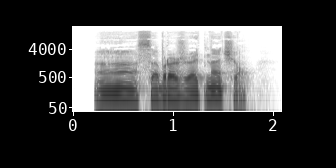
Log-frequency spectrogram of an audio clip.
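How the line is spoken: Snorting, wry. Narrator (Russian): хмыкнул сталкер

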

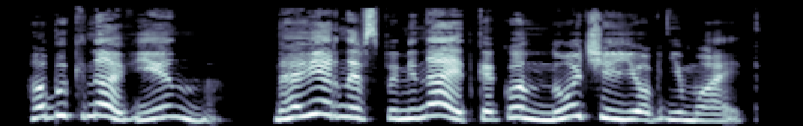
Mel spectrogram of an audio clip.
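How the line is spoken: Ringing laughter, girlfriend. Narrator (Russian): заливисто рассмеялась подружка

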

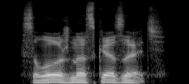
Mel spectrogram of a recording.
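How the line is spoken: Growling. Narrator (Russian): прорычал Тирак

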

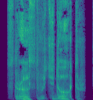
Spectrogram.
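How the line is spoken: Slightly hoarse. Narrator (Russian): чуть хрипло произнес

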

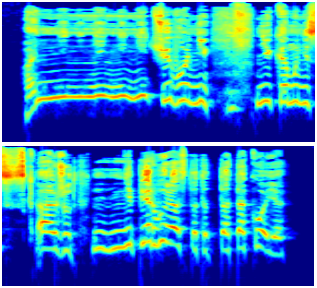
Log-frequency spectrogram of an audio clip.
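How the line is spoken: Groaning. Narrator (Russian): простонал нотариус

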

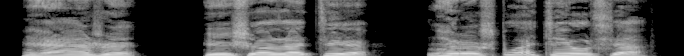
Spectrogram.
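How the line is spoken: Hoarse, bleeding. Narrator (Russian): Прохрипел он, держась за лицо, из которого хлестала кровь

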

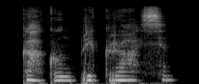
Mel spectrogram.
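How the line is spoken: Whisper. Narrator (Russian): шепнула Лиз

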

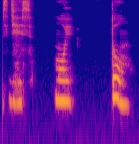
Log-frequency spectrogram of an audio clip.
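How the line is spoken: Strained, choking on blood. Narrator (Russian): выдавила она, давясь пузырящейся алой кровью

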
